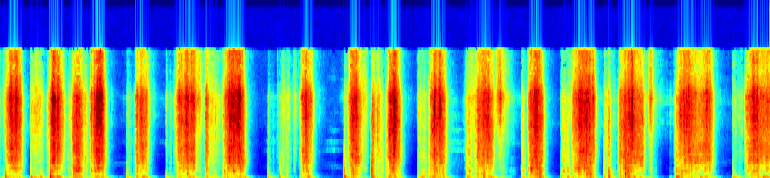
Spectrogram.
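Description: Hand plane shaving wood along the edge of a boat plank in short, quick scraping strokes, about one a second, with a brief pause about six seconds in. It is cutting the bevel on a garboard plank.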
